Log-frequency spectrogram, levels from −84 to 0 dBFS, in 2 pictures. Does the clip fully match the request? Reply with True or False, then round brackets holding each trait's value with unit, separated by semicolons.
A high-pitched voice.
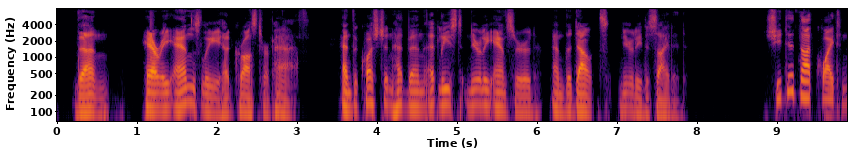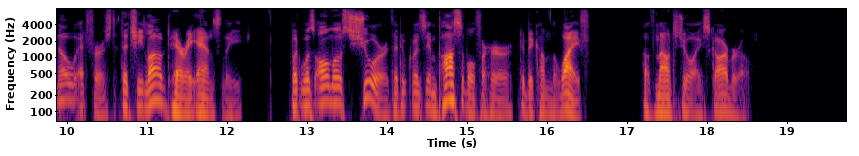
False (105 Hz)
